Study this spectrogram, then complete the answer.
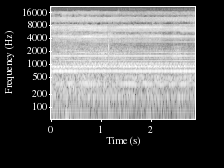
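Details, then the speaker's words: Chinese 5 kW diesel heater with analog controller in a 1992 Toyota Hiace camper, at startup before the fuel pump starts clicking: quiet steady whir with an even hum and no rattle, fan running smoothly through its preheat cycle. "So the fan is running, it's doing a little preheat cycle, whatever it's going to do."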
